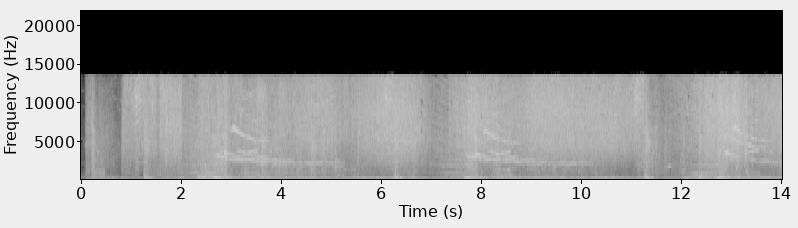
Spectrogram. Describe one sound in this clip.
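Magic spells whoosh and crackle loudly.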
